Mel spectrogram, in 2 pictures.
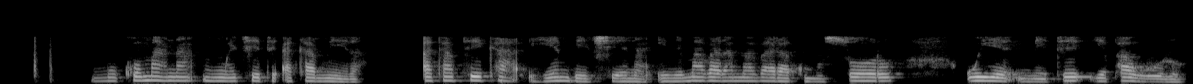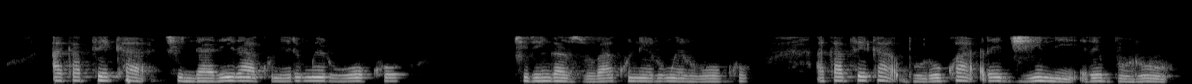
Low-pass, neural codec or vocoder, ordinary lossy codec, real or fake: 3.6 kHz; none; Opus, 32 kbps; real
